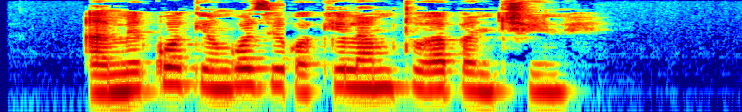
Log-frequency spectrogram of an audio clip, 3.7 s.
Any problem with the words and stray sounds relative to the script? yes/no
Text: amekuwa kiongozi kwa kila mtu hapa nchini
no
